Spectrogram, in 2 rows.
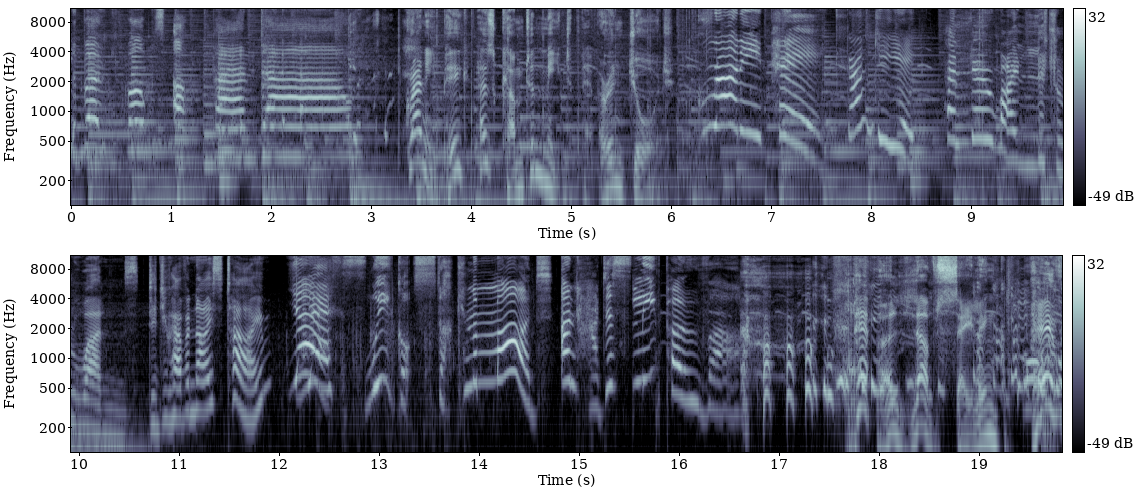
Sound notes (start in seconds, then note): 16.6 both laughing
